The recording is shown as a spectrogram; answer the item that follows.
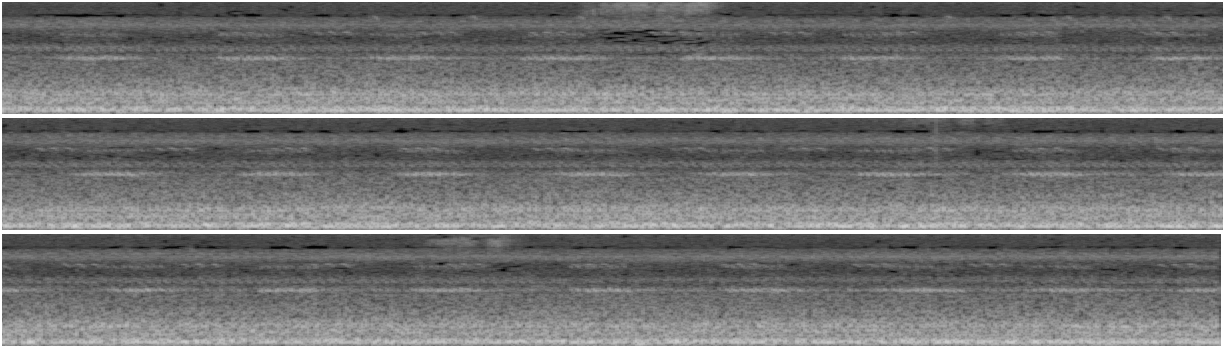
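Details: Crickets chirping for relaxation and sleep: a steady, even chirp repeated roughly twice a second throughout, with a few brief high buzzy bursts from other callers and a constant low rumbling background.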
